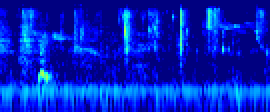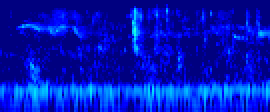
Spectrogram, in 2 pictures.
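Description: Faint mouth sounds of people chewing momo dumplings: scattered soft clicks and smacks over a low steady hum.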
